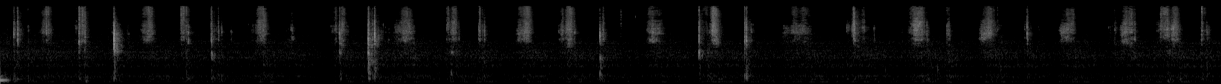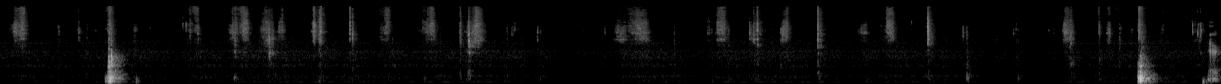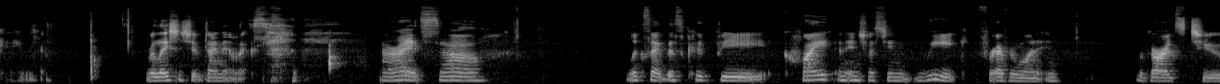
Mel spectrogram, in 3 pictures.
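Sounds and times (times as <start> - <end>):
tarot cards shuffled and drawn for a reading: 0.0 - 17.7, 18.3 - 24.3
speech: 26.0 - 29.4, 30.7 - 35.1, 35.8 - 36.6.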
